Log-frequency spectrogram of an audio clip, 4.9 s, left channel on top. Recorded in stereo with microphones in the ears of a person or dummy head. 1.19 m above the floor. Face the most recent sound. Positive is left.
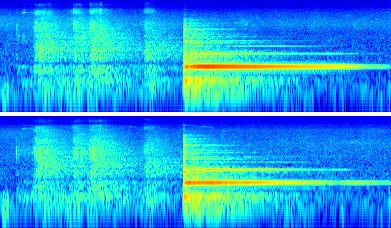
turn(degrees=-60)  # may be behind; listen again after turning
